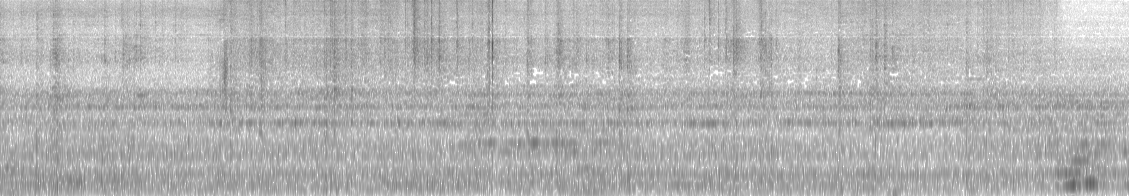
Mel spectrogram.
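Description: Film slitting and rewinding machine running on clear polyester film. It gives a steady hum with faint thin whine tones, and irregular crackling ticks that come thickest through the middle.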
